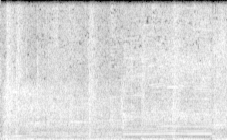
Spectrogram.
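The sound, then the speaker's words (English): A snowmobile engine runs on a morning commute from home to work over streets and a lake, giving a loud, continuous motor whine over a low rumble, with no voices. “Pretty unique that I can drive a snowmobile from my house to where I work.”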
